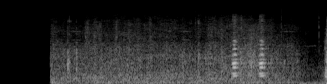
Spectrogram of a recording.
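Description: An electric car's horn gives two short honks over a steady background hiss, the second following closely after the first.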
